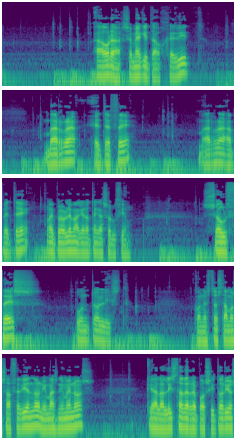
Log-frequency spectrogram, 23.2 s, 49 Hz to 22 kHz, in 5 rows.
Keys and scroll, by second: 2.1 typing, 5.5-10.3 typing, 12.4-17.6 typing, 17.9 Return.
